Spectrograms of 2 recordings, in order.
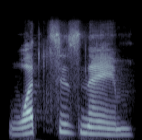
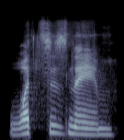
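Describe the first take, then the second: Both takes have the same delivery.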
